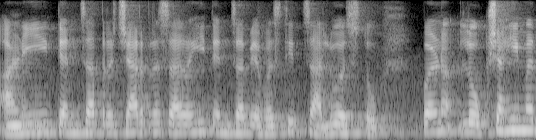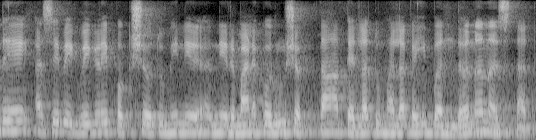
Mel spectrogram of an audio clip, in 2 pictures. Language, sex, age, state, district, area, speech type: Marathi, female, 60+, Maharashtra, Pune, urban, spontaneous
